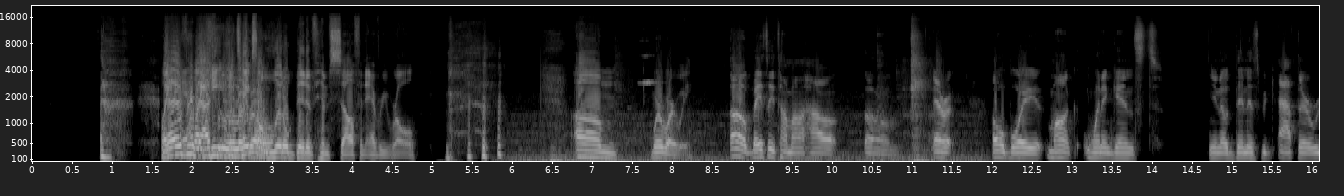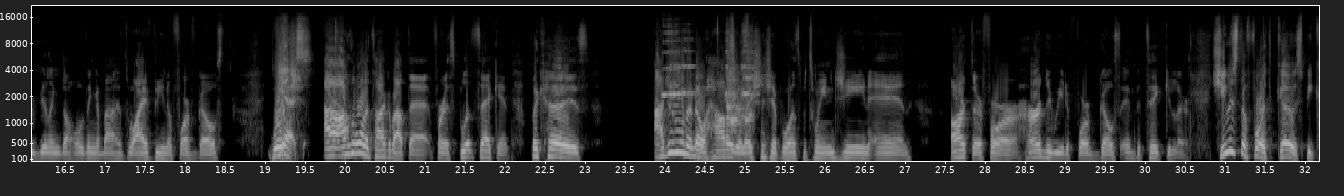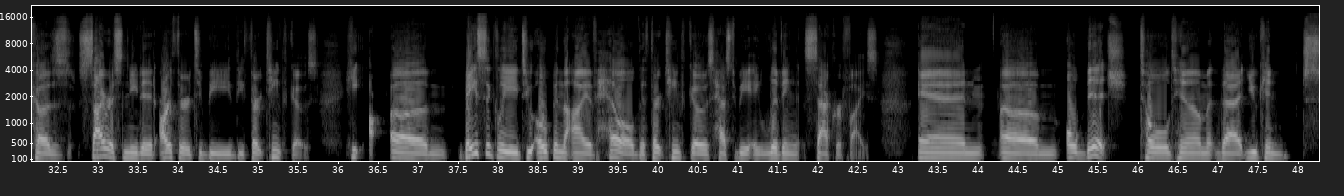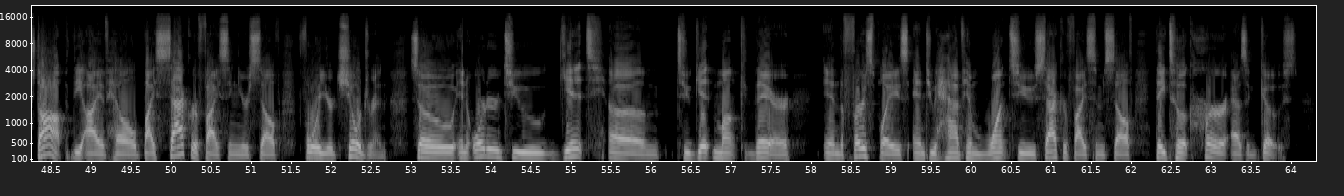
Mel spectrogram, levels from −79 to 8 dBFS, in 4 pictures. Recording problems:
distortion; slight; 4% of the sound clipped
door banging; noticeable; from 6 to 12 s; peak 8 dB below the speech
door banging; loud; from 24 to 25 s; peak level with the speech

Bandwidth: 17 kHz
